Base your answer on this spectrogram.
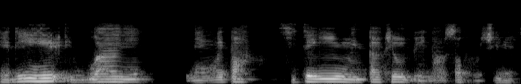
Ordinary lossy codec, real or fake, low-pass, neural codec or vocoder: Opus, 24 kbps; fake; 7.2 kHz; codec, 44.1 kHz, 1.7 kbps, Pupu-Codec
